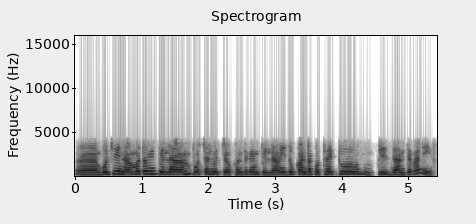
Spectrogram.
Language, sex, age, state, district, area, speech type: Bengali, female, 30-45, West Bengal, Murshidabad, urban, conversation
